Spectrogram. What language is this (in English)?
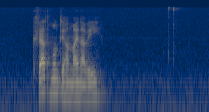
Faroese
